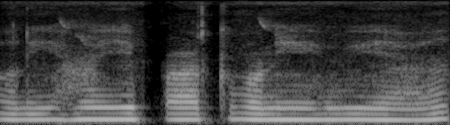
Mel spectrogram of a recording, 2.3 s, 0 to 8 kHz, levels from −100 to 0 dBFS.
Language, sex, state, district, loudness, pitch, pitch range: Hindi, male, Bihar, Kishanganj, -35 LUFS, 140 Hz, 140-145 Hz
